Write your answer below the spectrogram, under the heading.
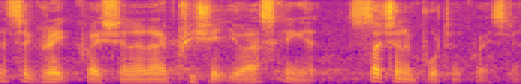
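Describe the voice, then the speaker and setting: A man with a Scottish accent. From Scotland. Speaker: retired dental cancer specialist, charity founder. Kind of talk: interview. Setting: at a conference. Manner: hesitant, many fillers.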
